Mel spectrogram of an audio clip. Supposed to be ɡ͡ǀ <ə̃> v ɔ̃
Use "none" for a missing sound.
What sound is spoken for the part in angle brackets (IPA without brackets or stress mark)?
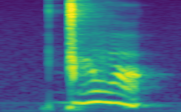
ə̃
